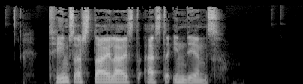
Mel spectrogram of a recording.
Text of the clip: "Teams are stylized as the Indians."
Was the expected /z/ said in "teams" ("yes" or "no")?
no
